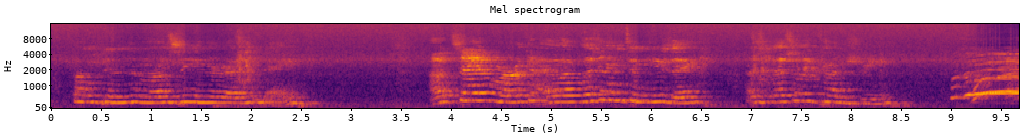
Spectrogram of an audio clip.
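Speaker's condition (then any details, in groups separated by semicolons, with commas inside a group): Spastic quadriplegic cerebral palsy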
